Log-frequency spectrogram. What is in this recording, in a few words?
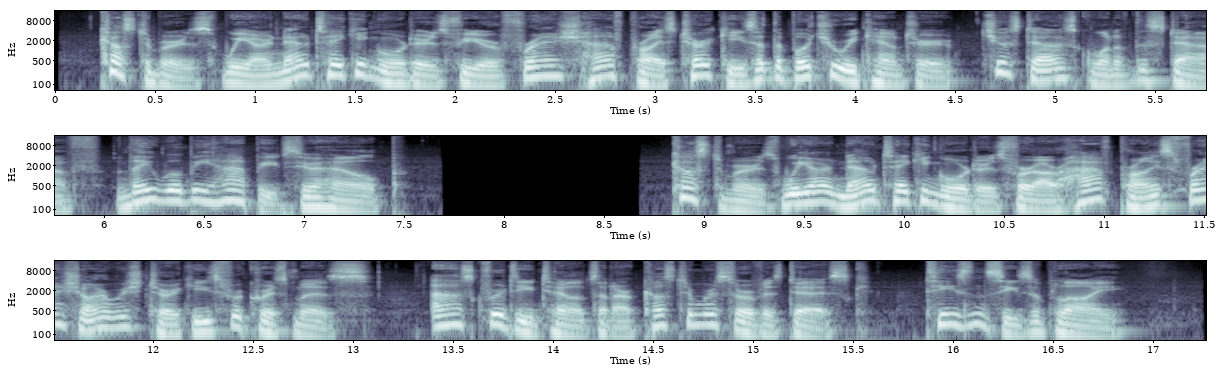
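English, Irish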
